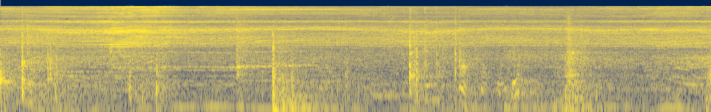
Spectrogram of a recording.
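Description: Small electric motor and propeller of an indoor radio-controlled model Albatros biplane in flight, a high whine that wavers up and down in pitch as the throttle changes. A few sharp clicks sound over it, and a low steady hum lies underneath.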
